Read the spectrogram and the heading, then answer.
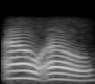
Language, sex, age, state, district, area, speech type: Bodo, female, 18-30, Assam, Kokrajhar, rural, conversation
